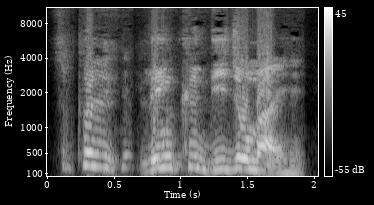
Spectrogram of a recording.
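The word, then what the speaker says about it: σπλαγχνίζομαι: 스플링크 스플링크 니조마이 아 정말 발음하기 어려워요.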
